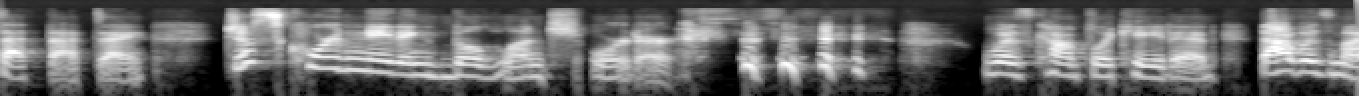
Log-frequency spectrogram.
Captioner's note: laughs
